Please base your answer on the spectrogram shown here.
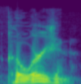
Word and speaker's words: coercion: at this word coercion we see c n again but it's making a different sound it's not making the sh sound like in fish and wish it's making the z sound like in Vision or decision it's the same position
